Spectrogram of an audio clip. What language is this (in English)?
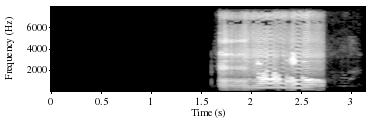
Georgian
